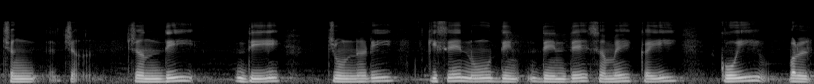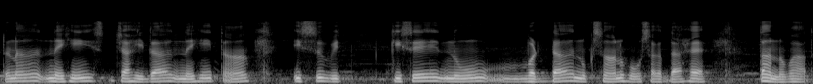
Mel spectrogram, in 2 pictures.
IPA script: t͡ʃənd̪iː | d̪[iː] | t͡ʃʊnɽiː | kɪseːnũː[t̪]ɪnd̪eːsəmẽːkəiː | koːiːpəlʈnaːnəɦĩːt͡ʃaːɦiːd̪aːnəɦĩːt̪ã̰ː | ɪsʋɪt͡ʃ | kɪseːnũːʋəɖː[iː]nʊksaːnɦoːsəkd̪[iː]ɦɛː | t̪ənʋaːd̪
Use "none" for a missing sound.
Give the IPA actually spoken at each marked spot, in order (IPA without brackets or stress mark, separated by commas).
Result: iː, d̪, aː, aː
